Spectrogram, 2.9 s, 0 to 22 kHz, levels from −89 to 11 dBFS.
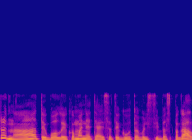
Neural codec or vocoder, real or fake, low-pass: none; real; 7.2 kHz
